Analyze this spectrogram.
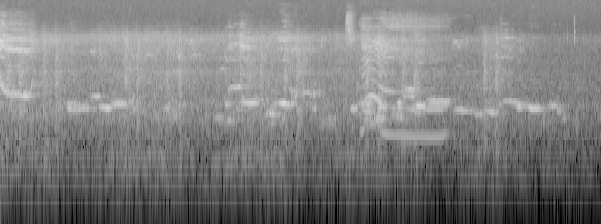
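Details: A pet female grey-backed Australian magpie sings in a garden, warbling in soft, fluting notes with a clear downward glide while a woman talks quietly nearby and offers seeds.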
